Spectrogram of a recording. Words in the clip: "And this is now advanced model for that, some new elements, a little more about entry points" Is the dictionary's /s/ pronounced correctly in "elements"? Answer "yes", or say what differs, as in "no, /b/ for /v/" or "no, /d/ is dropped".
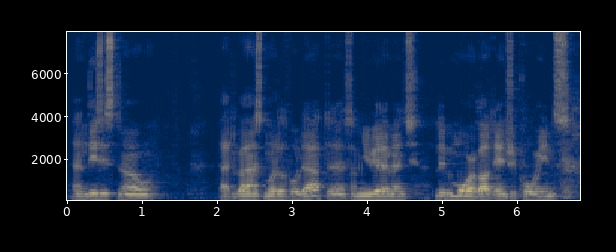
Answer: no, /s/ is dropped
